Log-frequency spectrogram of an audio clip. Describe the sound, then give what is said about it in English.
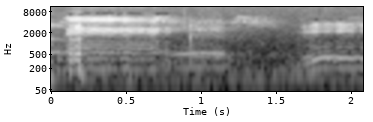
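Sheep bleat in a couple of wavering, nasal calls, a loud one at the start and a rising one near the end, with a quieter stretch between. “those are sheep, aren't they?”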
